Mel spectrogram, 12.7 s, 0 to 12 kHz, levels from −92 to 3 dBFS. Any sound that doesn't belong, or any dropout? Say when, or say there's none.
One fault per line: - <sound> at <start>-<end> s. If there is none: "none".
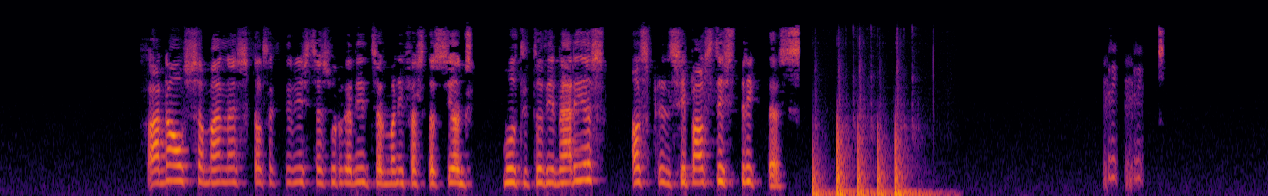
- thud at 8.1-9.7 s
- laugh at 11.0-11.4 s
